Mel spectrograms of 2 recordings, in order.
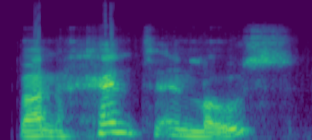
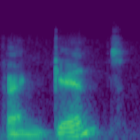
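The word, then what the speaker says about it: Van Gend en Loos: Nevertheless, Van Gent en Loos, to give it its proper pronunciation rather than calling it Van Gent, Van Gent en Loos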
